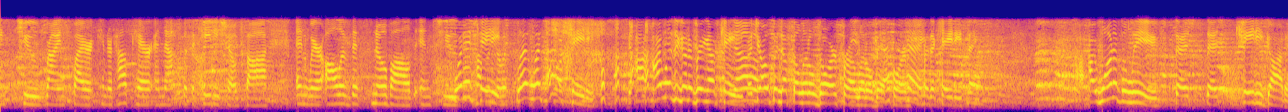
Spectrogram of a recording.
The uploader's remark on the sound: live interviews from the Masquerade Ball in New York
